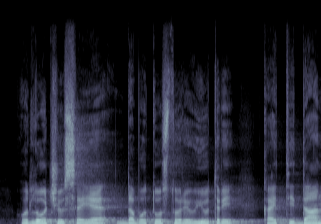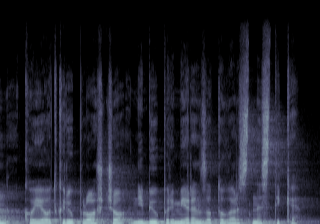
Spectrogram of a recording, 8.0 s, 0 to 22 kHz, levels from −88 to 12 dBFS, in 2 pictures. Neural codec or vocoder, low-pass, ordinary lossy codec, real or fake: none; 19.8 kHz; none; real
